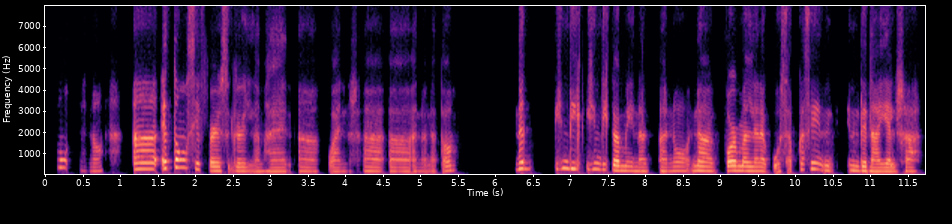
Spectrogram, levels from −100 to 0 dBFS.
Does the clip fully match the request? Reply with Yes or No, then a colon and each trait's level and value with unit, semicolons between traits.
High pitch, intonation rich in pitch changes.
Yes: high, 200 Hz; wide, 6.4 semitones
